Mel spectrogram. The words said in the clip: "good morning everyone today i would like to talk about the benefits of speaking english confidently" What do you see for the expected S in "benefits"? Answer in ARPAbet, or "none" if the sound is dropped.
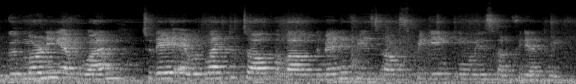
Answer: S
